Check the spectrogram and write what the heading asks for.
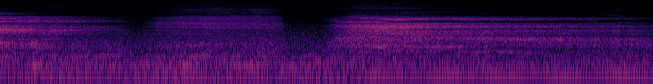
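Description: A person breathing slowly and audibly, long airy breaths that swell and fade: one at the start, a shorter one about two seconds in, and a longer one from about four and a half seconds in.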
